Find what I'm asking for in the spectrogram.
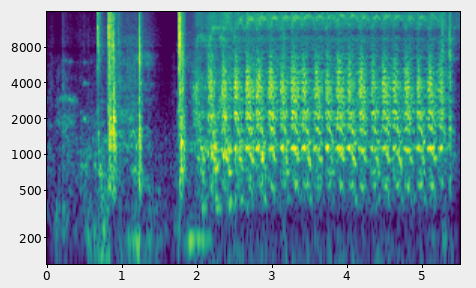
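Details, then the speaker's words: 1949 Studebaker Champion, first start attempt on jumper cables: steady starter cranking at about three chugs a second with no firing or catch. It cranks but won't start, apparently lacking fuel, so carburetor cleaner or starting fluid comes next. "cool all right we need some gas all right it cranks guys so just throw some carburetor cleaner at it let's see if it'll sputter"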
